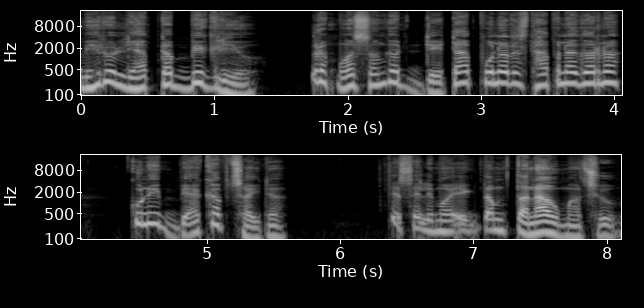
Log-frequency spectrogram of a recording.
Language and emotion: Nepali, sad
